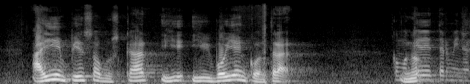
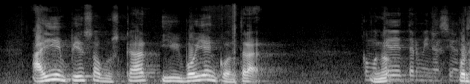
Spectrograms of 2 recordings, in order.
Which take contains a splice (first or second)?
second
